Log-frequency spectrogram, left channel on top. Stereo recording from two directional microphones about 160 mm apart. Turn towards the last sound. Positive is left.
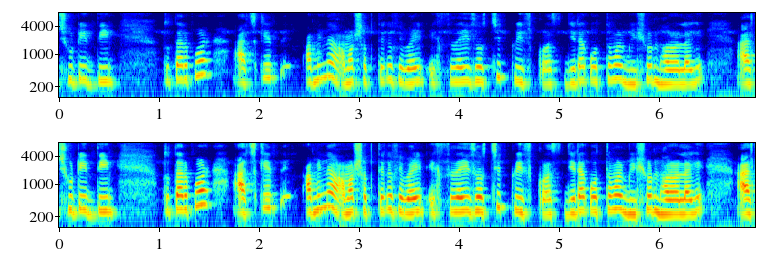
turn(degrees=-20)  # may be behind; listen again after turning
